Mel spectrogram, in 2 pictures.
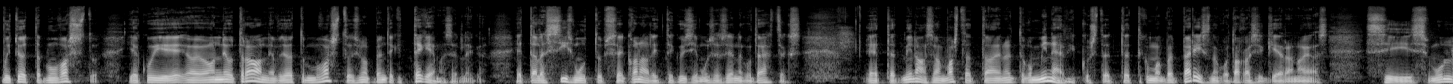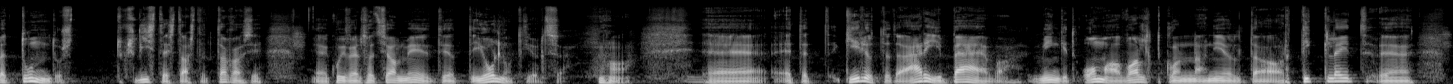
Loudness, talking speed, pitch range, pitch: -18 LUFS, 140 wpm, 80-110 Hz, 95 Hz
